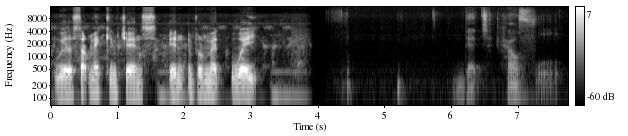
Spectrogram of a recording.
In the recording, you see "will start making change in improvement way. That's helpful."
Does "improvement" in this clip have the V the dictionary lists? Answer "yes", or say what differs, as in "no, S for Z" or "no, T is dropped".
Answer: no, V is dropped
